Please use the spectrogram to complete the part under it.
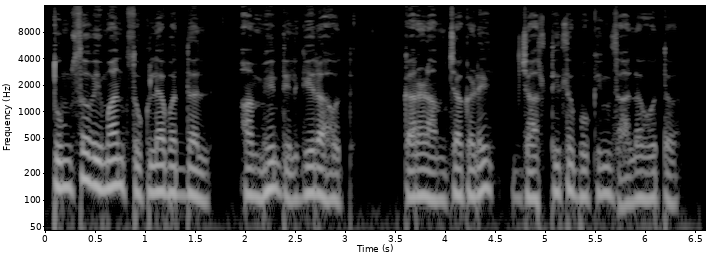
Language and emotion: Marathi, sad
